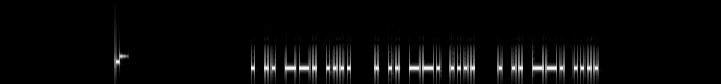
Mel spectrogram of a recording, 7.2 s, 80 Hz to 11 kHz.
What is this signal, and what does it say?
Morse code, heard as a keyed tone, about 36 wpm, 700 Hz. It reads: EIGH EIGH EIGH
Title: Multi-letter Phonemes Repeated 3x 35wpm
